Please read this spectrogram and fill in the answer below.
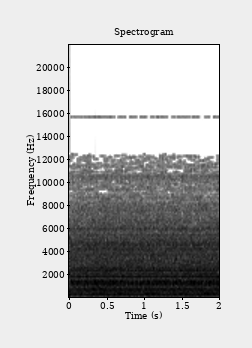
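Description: Steady electrical hum, a stack of even tones that holds unchanged.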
